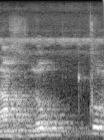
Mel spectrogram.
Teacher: Boleh idgham naqis. Idgham kamil itu disempurnakan saja kafnya, qafnya masuk kaf.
